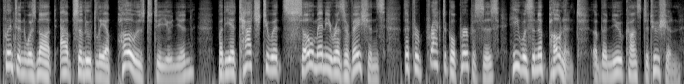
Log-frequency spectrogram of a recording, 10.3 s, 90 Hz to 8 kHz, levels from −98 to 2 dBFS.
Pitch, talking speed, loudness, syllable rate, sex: 160 Hz, 160 wpm, -18 LUFS, 5.3 syllables/s, male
